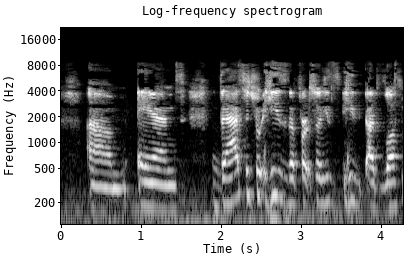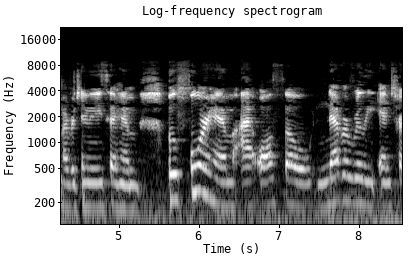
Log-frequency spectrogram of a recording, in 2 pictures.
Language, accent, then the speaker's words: English; New York, United States; I'm from New York, I'm the eldest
